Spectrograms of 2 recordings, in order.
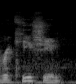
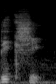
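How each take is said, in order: First: The middle vowel is clearly pronounced. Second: The middle vowel is dropped or nearly silent. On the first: The speaker calls it wrong. "W W E legend Rikishi" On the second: The speaker calls it right. "The pronunciation is actually Rikshi"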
